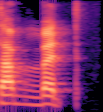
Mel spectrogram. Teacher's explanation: இரு உதடுகளின் உட்புறத்தில் பா உண்டாகும்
